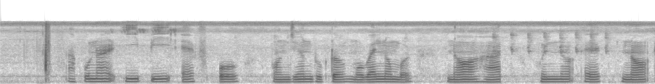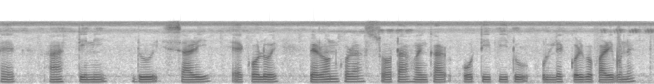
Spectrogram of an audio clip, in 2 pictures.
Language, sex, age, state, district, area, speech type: Assamese, male, 18-30, Assam, Lakhimpur, rural, read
